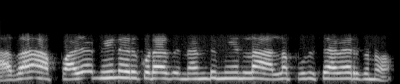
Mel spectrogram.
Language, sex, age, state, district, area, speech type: Tamil, female, 60+, Tamil Nadu, Kallakurichi, urban, conversation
